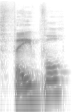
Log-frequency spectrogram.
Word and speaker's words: FABVL: It's spelled F-A-B-V-L. And when I heard him say his own name, it sounded like he pronounces it Fable.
